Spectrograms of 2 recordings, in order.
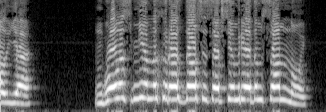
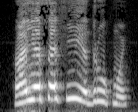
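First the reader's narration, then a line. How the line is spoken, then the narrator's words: Plain. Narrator (Russian): ответил он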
